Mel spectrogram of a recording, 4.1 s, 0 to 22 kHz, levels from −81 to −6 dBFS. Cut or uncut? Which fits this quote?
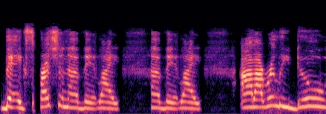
cut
